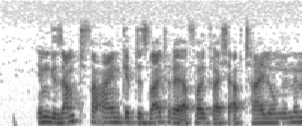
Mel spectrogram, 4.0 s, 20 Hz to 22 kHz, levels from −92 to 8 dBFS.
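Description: From start to finish there's overdone noise removal. The denoiser was pushed too hard, so individual frequency bands near its noise estimate get shoved down or shut off. Quiet parts of the voice vanish with them, leaving a quieter background full of twinkly specks.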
